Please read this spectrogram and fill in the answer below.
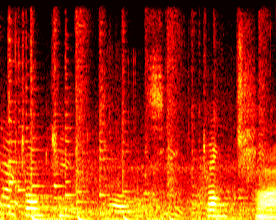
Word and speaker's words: Chongqing: Lia, is it Chong Ching or Chong Cching? Chongching. Chongching. Ah, Chong Ching. Ang tamang pronunciation.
